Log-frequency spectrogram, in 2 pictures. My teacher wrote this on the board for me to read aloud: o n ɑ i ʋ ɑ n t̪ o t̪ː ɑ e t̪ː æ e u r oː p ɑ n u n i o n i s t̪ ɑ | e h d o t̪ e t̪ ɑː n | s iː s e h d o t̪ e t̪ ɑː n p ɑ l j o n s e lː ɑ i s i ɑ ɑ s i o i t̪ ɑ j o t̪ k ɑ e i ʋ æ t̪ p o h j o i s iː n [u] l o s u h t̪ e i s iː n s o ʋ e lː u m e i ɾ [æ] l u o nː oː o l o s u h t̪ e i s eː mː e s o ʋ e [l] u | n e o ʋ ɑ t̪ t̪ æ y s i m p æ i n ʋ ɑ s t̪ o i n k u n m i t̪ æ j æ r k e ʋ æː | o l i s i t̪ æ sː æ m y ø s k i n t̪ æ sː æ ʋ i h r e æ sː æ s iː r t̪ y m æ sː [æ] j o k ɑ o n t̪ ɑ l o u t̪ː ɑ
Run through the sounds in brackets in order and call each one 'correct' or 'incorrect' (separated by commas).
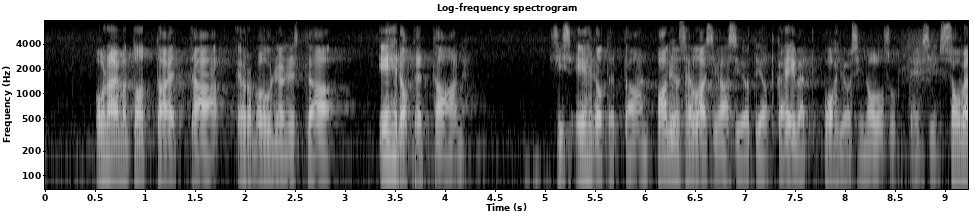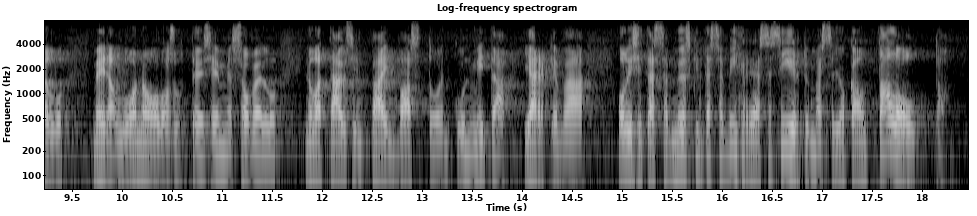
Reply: incorrect, correct, incorrect, correct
